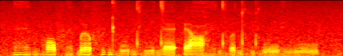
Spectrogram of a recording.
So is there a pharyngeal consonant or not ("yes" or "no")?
yes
